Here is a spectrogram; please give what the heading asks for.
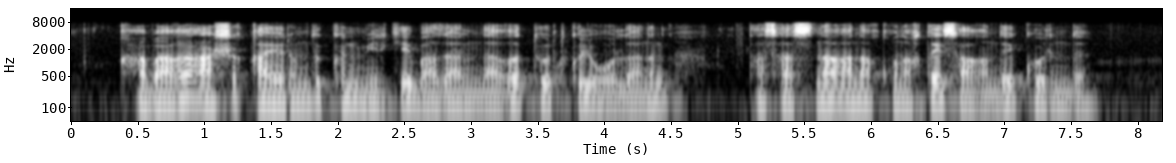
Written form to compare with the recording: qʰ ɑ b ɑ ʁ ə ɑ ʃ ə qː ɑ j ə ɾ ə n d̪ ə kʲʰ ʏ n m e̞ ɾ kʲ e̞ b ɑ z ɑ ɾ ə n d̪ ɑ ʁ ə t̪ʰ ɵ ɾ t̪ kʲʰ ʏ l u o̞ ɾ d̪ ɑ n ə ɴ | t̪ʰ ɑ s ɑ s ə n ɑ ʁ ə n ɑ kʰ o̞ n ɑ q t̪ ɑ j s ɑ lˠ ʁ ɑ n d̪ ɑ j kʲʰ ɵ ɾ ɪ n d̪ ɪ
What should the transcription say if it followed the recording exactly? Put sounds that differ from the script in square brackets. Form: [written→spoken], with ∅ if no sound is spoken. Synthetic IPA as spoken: qʰ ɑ b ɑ ʁ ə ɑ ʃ ə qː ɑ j ə ɾ ə [n→m] d̪ ə kʲʰ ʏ n m e̞ ɾ kʲ e̞ b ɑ z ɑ ɾ ə n d̪ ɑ ʁ ə t̪ʰ ɵ ɾ t̪ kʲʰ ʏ l [u→w] o̞ ɾ d̪ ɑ n ə ɴ | t̪ʰ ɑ s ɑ s ə n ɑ ʁ [ə→ɑ] n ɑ [kʰ→qʰ] o̞ n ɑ q t̪ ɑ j s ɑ lˠ ʁ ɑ n d̪ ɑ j kʲʰ ɵ ɾ ɪ n d̪ ɪ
